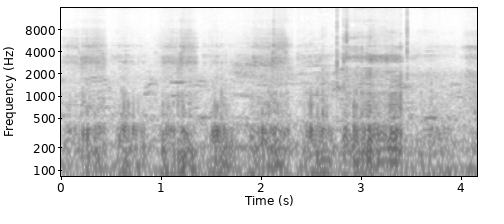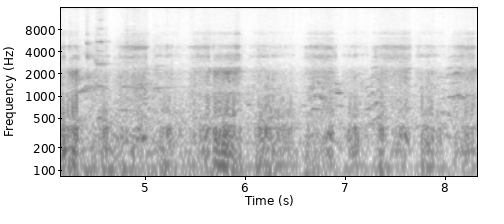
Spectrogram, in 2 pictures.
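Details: Bloodhound snoring while napping after a long day out: low, rumbling, rattly snores repeating with each breath.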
